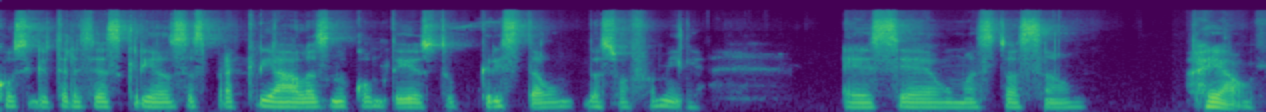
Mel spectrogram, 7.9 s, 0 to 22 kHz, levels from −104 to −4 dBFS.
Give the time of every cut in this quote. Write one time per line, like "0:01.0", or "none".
none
